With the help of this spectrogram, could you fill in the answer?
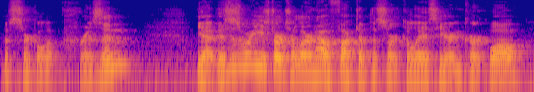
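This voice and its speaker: A man's voice: medium pitch, big pitch swings, a little fast. A man giving casual, opinionated game commentary as he plays, swearing freely. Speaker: gaming streamer playing and commenting. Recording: roomy echo with faint noise.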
